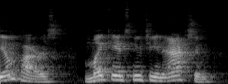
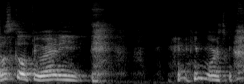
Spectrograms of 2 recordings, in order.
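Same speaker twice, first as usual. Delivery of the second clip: talking through laughter; 3 semitones higher than usual. Moving on to go through more screenshots, laughing while talking. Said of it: "I'm sorry I'm laughing".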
